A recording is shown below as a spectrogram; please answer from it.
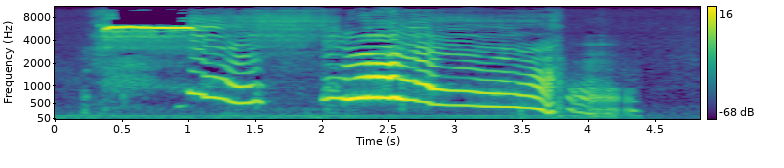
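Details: Sequoia, a female Siberian Husky in her first year, gives drawn-out, wavering, tonal howl-like calls in two long phrases, the second sliding downward and ending in a short rough note; a quiet low hum underneath.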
